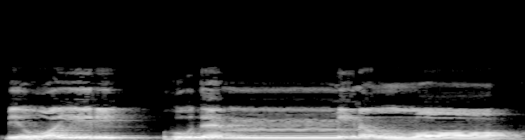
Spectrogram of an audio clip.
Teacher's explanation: ഹുദൻ മിൻ എന്ന ഉച്ചാരണം പൂർണ്ണമായും തൻവീൻ ഉച്ചരിക്കാതെ ശബ്ദമുള്ള മുഷദ്ദദ മീമിനെയാണ് ഉച്ചരിക്കുന്നത്. ഹുദൻ മിനല്ലാഹ്, അല്ലാഹ് എന്ന ഇസ്മുൽ ജലാല അതിലുള്ള ലാമിന് തഫ്ഖീം കൊടുക്കണം, തടിപ്പിച്ച് സ്വരഭാരത്തോടെ ഉച്ചരിക്കുക. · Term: ഇദ്ഗാം ബിഗുന്ന കാമിൽ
